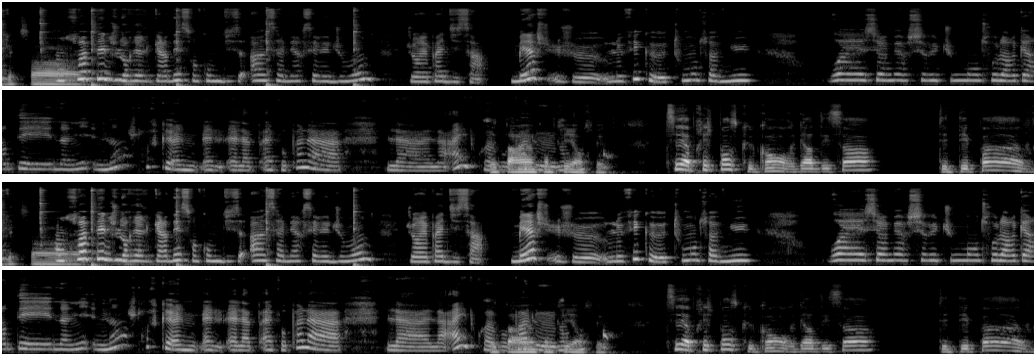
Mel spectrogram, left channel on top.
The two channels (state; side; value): normal; both; correlation 0.67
